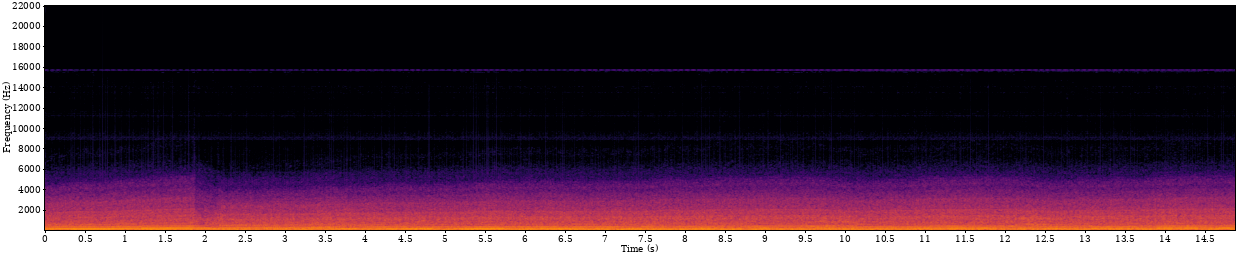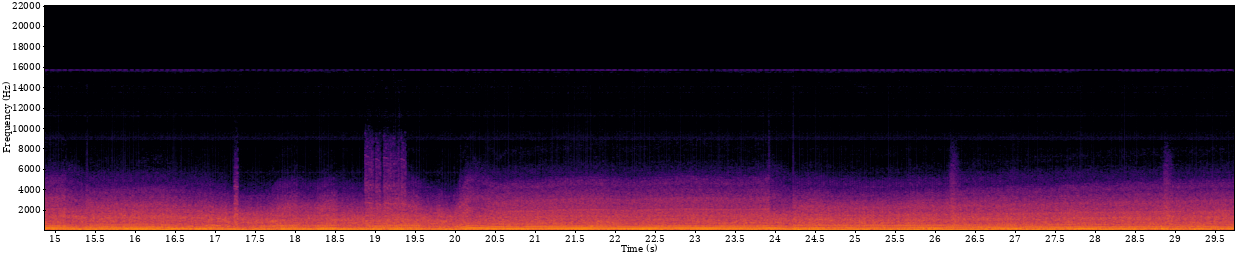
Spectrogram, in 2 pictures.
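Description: A supercharged V8 sports car engine roars at high revs in a racing game, shifting through the gears.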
